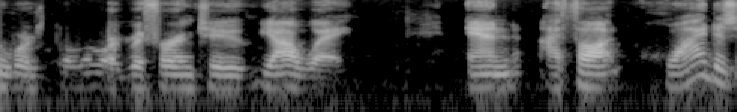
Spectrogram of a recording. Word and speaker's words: Yahweh: We pronounce it Yahweh, Yahweh, Yahweh.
